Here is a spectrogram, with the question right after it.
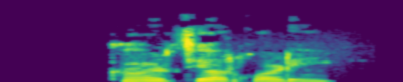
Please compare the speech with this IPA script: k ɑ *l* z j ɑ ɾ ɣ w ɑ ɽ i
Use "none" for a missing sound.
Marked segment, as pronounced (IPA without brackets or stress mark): ɾ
